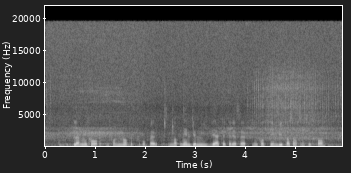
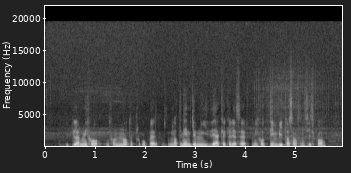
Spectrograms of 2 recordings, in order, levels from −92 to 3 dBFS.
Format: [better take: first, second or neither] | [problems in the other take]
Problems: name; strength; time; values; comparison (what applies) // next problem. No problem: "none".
second | hiss; loud; throughout; 4 dB below the speech; faint in the second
